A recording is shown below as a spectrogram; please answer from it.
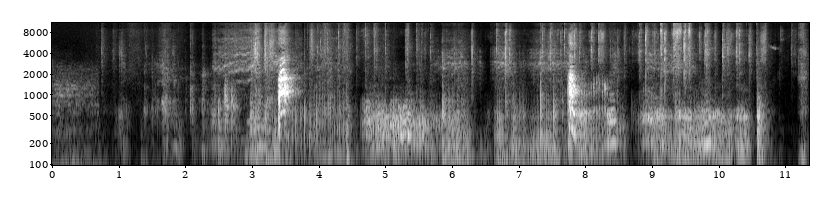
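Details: A one-year-old Cavalier King Charles Spaniel named Prada plays indoors with an automatic moving ball. She gives two sharp, high barks several seconds apart, each followed by stretches of low grumbling growls.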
